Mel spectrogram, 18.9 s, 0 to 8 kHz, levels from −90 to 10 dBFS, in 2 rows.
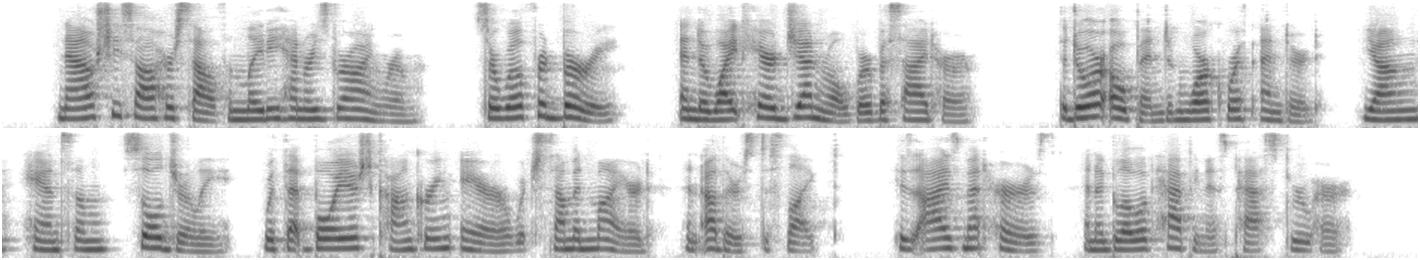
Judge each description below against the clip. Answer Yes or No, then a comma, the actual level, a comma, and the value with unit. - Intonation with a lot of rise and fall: No, average, 3.8 semitones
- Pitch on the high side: Yes, high, 215 Hz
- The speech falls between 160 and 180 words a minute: Yes, average, 165 wpm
